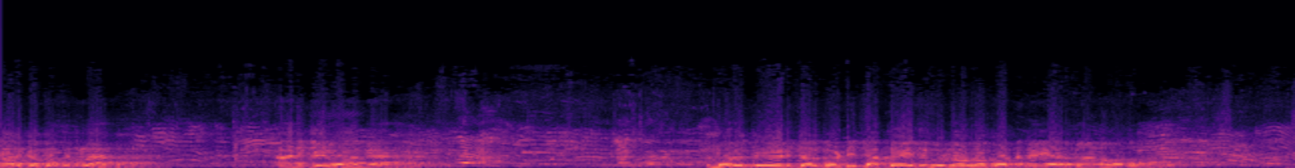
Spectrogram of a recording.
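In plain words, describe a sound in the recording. Music with singing plays loudly through a loudspeaker.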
